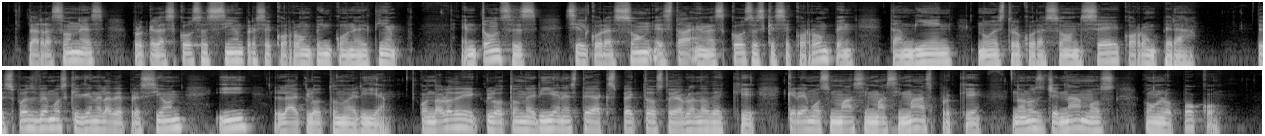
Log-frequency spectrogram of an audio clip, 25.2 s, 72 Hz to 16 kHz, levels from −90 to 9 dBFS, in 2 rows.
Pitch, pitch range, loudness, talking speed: 100 Hz, 95-115 Hz, -19 LUFS, 145 wpm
